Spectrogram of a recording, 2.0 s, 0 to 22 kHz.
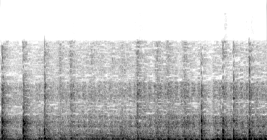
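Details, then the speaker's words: Restored Suzuki X4 small single motorcycle idling after rewiring and full-wave conversion (12.8 V idle, 14.9 V revved); quieter than before, steady burble with light clatter, no knock or miss – normal idle. "Medyo tahimik na dyan, hindi na nakagayong dati talagang magkaingay. Tahimik na yan."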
